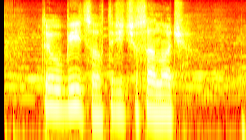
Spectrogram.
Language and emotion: Russian, neutral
